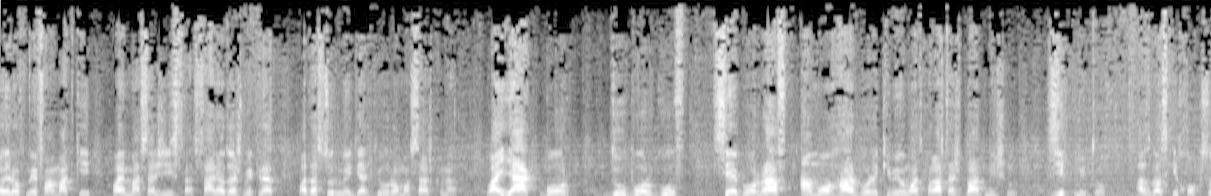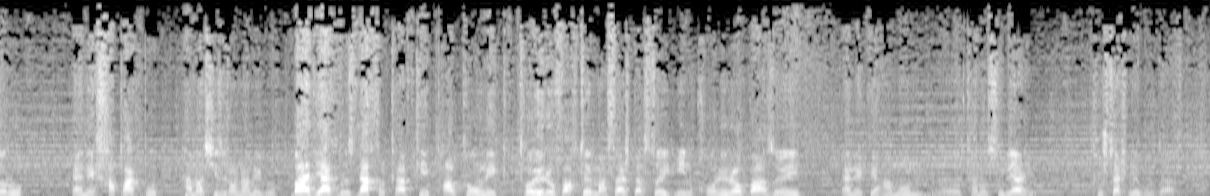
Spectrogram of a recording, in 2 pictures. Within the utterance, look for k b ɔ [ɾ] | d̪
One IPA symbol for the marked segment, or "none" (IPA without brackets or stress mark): ɾ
